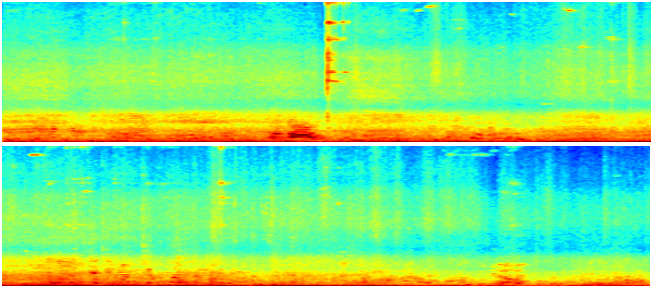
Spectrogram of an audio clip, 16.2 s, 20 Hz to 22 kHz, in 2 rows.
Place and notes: Zhongxing Rd., Banqiao Dist., New Taipei City - Walking in the traditional market
Walking through the traditional market
Sony PCM D50+ Soundman OKM II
